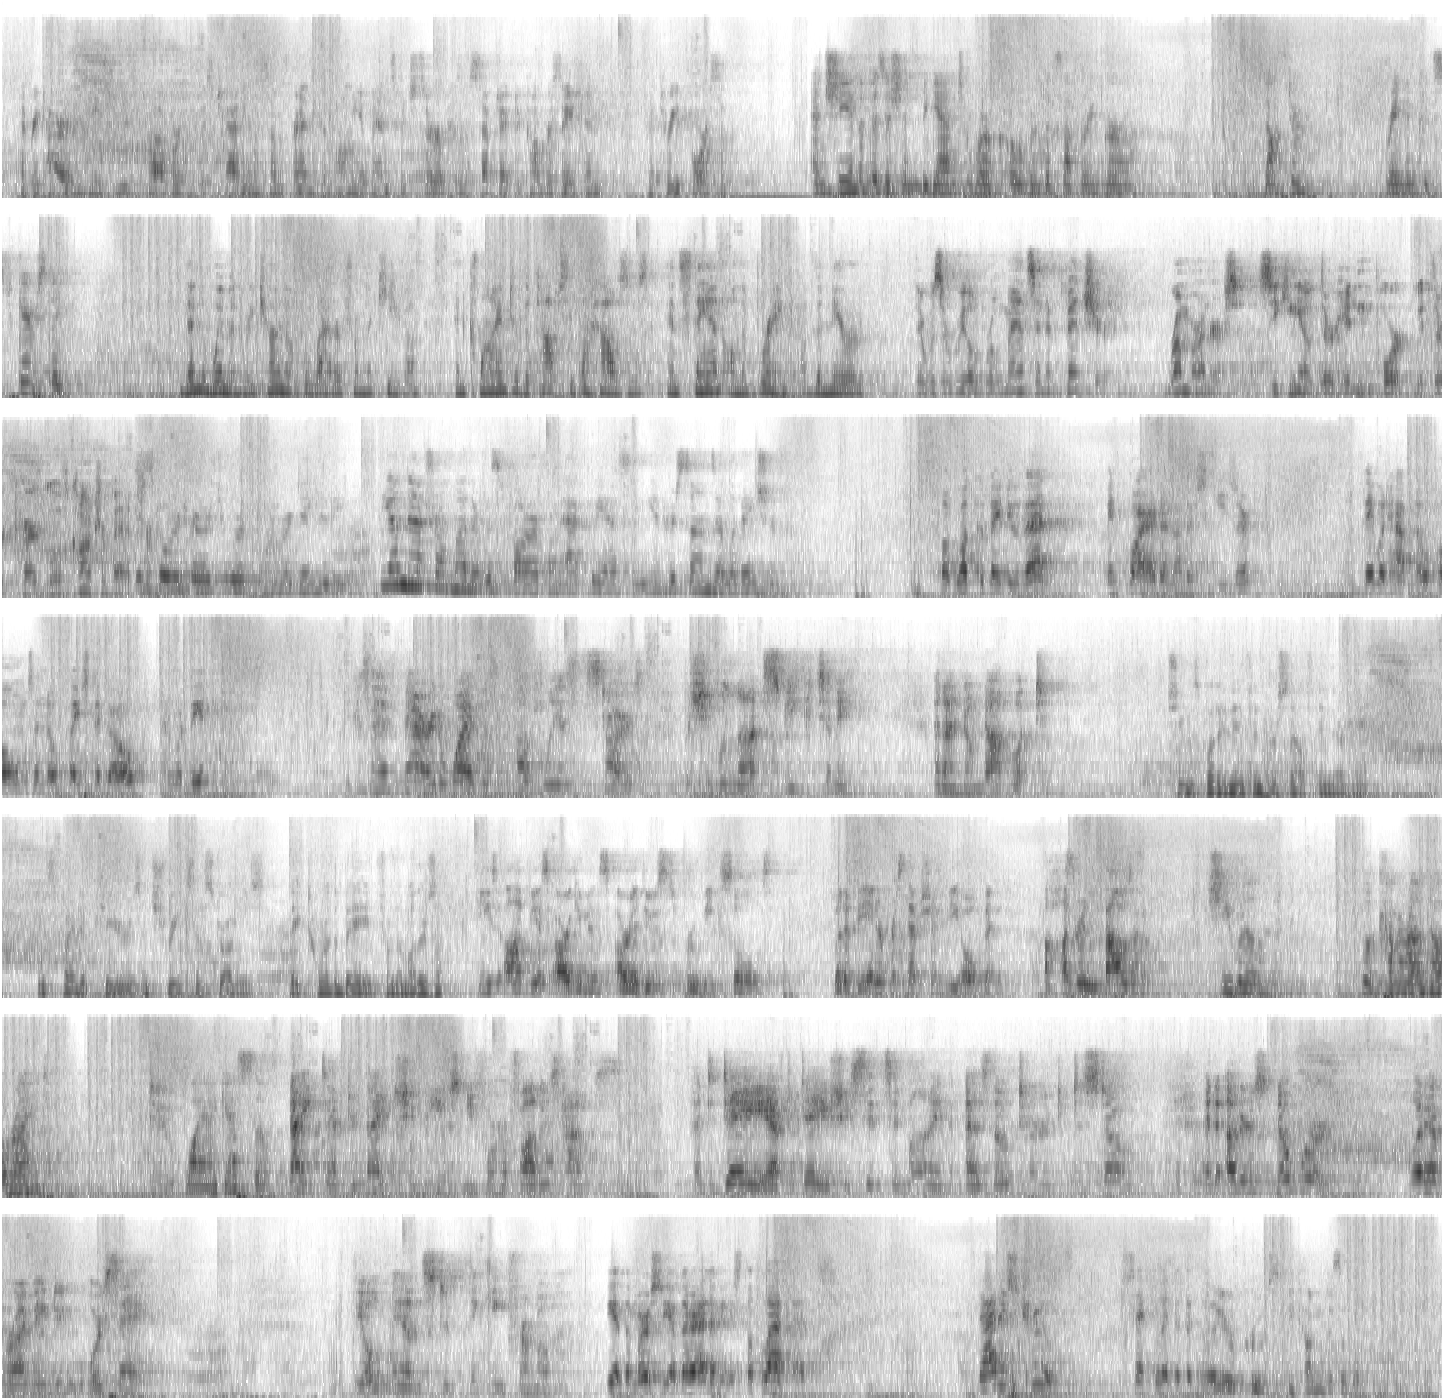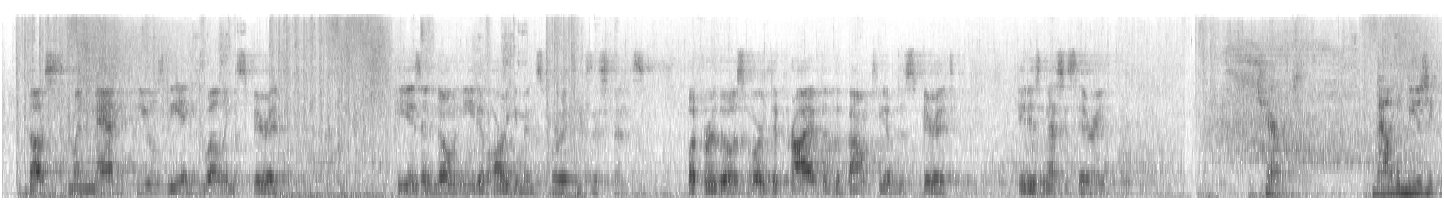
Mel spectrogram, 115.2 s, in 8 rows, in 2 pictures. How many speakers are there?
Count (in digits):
9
